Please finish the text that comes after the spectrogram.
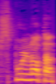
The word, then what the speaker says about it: Wspólnota: Ktoś mnie ochrzanił ostatnio, że źle to wymawiam, powinno być Wspólnota, no ale nic na to nie poradzę, że jeszcze krakowska spółdzielnia nosiła taką archaiczną nazwę Wspólnota.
